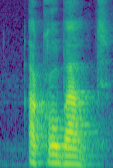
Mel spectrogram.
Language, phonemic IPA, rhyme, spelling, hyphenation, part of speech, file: Dutch, /ˌɑ.kroːˈbaːt/, -aːt, acrobaat, acro‧baat, noun, Nl-acrobaat.ogg
- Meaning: acrobat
